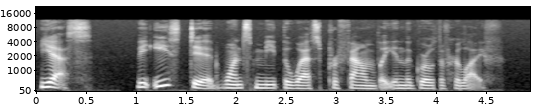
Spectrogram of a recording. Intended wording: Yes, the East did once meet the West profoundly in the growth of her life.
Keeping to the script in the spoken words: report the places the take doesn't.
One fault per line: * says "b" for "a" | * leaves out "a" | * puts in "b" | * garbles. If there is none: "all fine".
all fine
